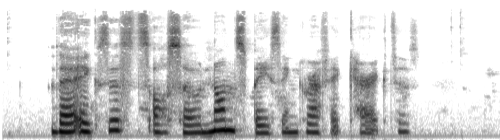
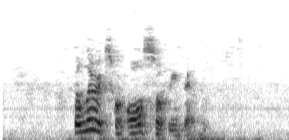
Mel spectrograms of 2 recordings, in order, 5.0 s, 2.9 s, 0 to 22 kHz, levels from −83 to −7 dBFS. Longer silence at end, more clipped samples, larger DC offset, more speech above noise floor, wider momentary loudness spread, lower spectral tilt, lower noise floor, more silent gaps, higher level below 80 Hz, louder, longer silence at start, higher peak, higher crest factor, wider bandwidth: first, 0.9 s vs 0.65 s; neither; neither; first, 38 dB vs 34 dB; about the same, 16 LU vs 18 LU; second, -3.5 dB/octave vs -5.5 dB/octave; about the same, -56 dBFS vs -55 dBFS; neither; second, -64 dBFS vs -42 dBFS; first, -18 LUFS vs -21 LUFS; second, 0.5 s vs 0.75 s; about the same, -2 dBFS vs -4 dBFS; about the same, 16 dB vs 20 dB; first, 16 kHz vs 9.8 kHz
